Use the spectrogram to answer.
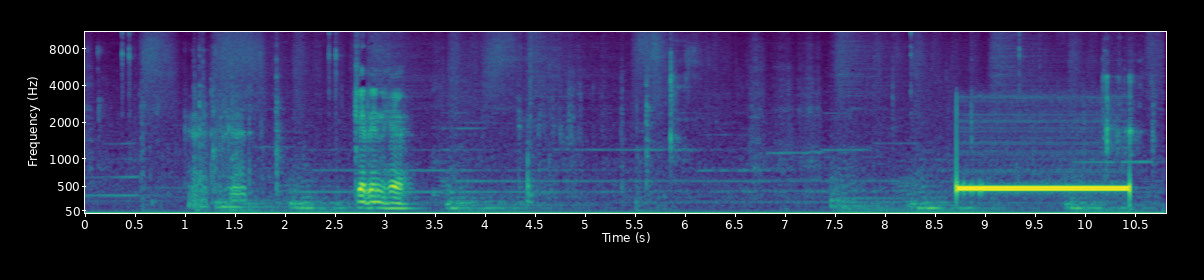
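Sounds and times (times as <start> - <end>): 
speech: 1.1 - 4.0
telephone ringback tone on an outgoing call: 8.8 - 10.5.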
